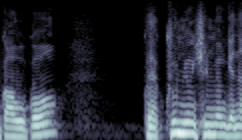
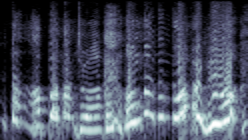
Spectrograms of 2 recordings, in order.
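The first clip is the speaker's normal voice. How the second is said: put-on whiny crying child; 11 dB louder than usual. Little daughter crying to her dad about mom, high whiny wail. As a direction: whine it like a sobbing little girl.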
